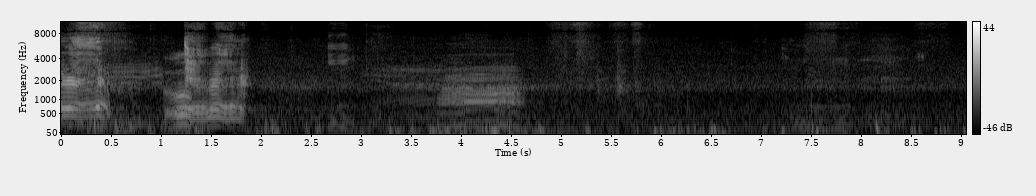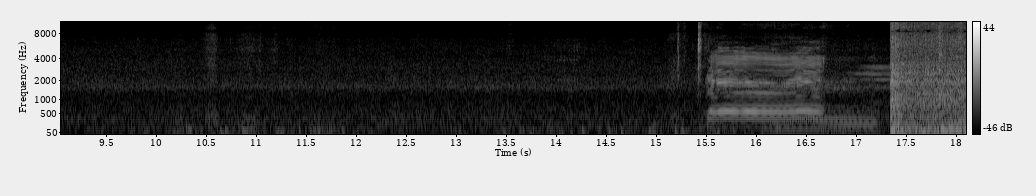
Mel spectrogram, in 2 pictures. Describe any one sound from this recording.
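A cow moos loudly, again and again.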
